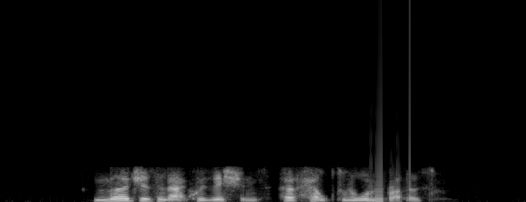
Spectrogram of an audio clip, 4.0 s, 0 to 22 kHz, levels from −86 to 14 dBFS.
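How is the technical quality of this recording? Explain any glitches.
The technical quality is poor: the whole recording carries plain mobile-codec damage, and a short robotic glitch appears near the end.

Throughout, the speech has the sound of the AMR narrowband mobile codec. The phone-style band runs from about 150 Hz to 3.5 kHz, and the synthetic, buzzy texture fits AMR-NB at a low bitrate near 7.4 kbps. The codec rebuilds the voice from a vocal-tract model fed by sparse pulses, so detail is lost. On a spectrogram, nothing appears above 3.5 kHz, and the harmonics look smeared.

From 2.77 to 3.07 s, the voice turns into a rigid metallic buzz, with robotic sound from repeated short buffers as the likely cause. Audio arriving late would leave the software looping a tiny stretch of sound while the real audio is skipped. The buzz sits at 133 Hz, which fits a repeat of about 7.5 ms covering most of this stretch. 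A waveform would show identical short cycles repeating, and a spectrogram would show flat, evenly spaced harmonics at multiples of 133 Hz.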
